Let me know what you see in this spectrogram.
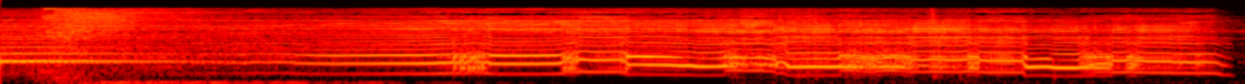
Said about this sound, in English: I heard your horrible scream!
